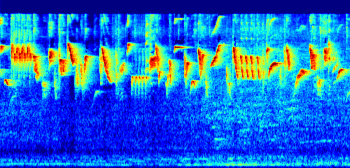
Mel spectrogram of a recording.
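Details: Black-throated canary singing a rolling master song for canaries to memorise: continuous high sweeping notes, brief buzzy trills and whistled slurs above a steady low hum.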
